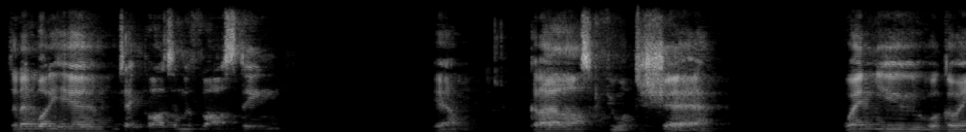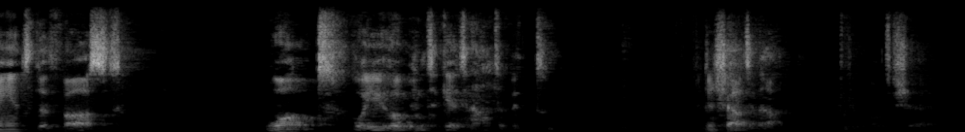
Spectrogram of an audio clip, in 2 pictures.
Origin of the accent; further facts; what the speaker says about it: Nigeria; As a Nigerian, I understand exactly what that means.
